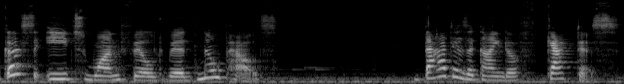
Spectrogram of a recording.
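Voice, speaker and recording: With soft music playing in the background, a woman whose voice sits a little high narrates a children's picture book, shaping each phrase expressively and deliberately for young ears.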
